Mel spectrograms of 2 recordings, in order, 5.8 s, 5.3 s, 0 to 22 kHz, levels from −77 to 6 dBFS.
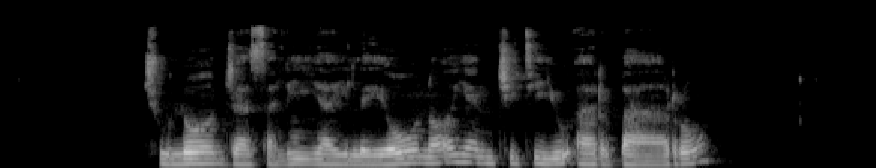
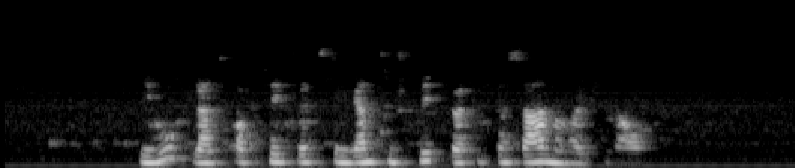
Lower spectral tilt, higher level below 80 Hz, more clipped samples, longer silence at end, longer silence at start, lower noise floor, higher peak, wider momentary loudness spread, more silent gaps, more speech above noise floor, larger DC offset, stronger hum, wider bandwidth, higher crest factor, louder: second, -5.5 dB/octave vs -9 dB/octave; second, -66 dBFS vs -56 dBFS; neither; about the same, 1.1 s vs 1 s; about the same, 0.95 s vs 0.95 s; first, under -90 dBFS vs -61 dBFS; about the same, -4 dBFS vs -4 dBFS; second, 8 LU vs 13 LU; neither; first, over 67 dB vs 41 dB; neither; neither; first, 11.5 kHz vs 6.2 kHz; about the same, 20 dB vs 18 dB; second, -24 LUFS vs -21 LUFS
